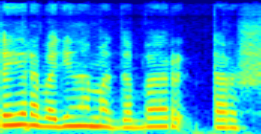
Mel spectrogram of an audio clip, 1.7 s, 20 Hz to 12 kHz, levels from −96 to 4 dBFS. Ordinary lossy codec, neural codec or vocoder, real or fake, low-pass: Opus, 24 kbps; none; real; 10.8 kHz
